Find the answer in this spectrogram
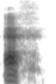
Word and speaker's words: Ech: not be named in this episode, as Brand Ech in their bulletins or newsletters. That's spelled ECHH.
